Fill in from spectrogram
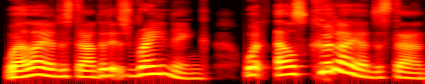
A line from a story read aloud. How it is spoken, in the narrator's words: exclaims Pablo in surprise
